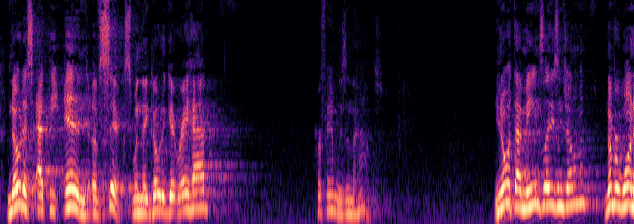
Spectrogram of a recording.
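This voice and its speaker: A pastor preaching a sermon in a church, moving from low and quiet to shouting and urgent. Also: male voice. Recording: echoey church hall.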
